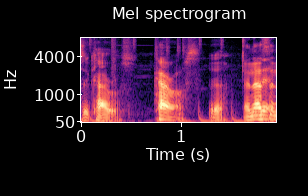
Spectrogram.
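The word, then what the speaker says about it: K8IROS: I don't want to say wrong oh I pronounce it Kairos Kairos yeah and that's the name of the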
